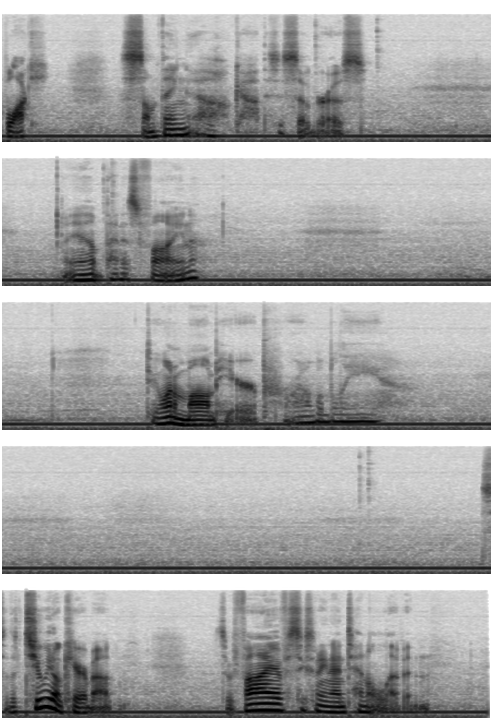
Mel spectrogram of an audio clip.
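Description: A man speaks calmly into a close microphone, in short bursts.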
